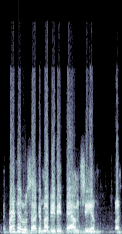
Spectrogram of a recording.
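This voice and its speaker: Talking fast and animatedly in a high voice, a middle-aged Australian man vlogs from his car as he drives. The vlogger and lawyer rambles casually, mocks himself and swears a bit, with background noise in the clip.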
